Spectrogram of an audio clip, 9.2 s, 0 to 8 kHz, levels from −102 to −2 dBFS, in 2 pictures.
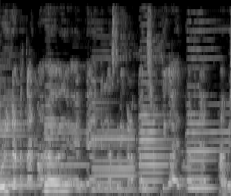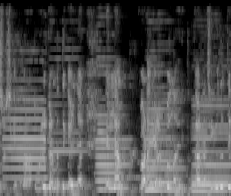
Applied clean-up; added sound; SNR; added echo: classical method WPE with log-MMSE.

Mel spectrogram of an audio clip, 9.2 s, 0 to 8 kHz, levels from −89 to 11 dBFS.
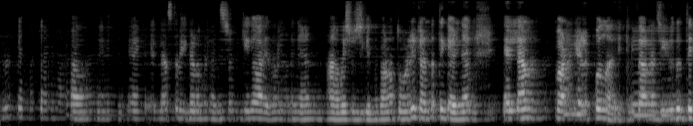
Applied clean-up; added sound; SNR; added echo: neural mask model DeepFilterNet 3.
